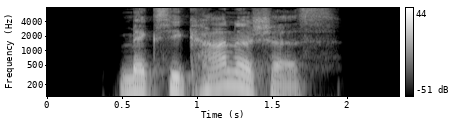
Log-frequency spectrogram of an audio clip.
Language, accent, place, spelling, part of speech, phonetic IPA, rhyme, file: German, Germany, Berlin, mexikanisches, adjective, [mɛksiˈkaːnɪʃəs], -aːnɪʃəs, De-mexikanisches.ogg
- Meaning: strong/mixed nominative/accusative neuter singular of mexikanisch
